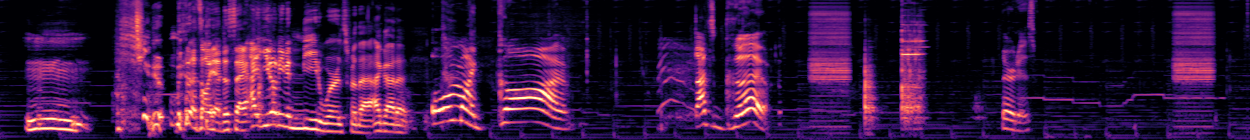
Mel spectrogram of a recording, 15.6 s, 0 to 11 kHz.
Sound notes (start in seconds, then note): 1.5 laughs; 8.2 gasps; 10.1 buzzer; 14.6 buzzer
